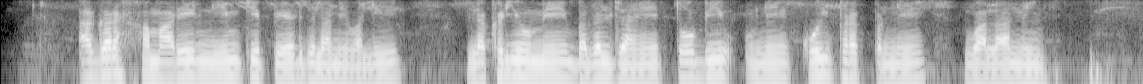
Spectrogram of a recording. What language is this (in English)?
Hindi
